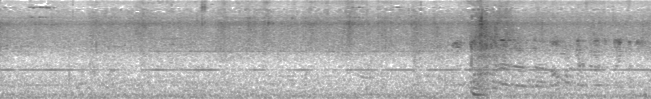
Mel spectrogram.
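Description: Steady low rumble of an airport baggage hall, with a faint steady hum running under it. A person's voice is heard briefly near the end.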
